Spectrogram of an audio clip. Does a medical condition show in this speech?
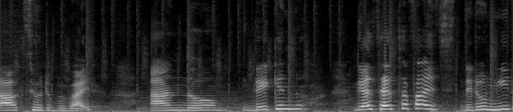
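Yes: cerebral palsy; since early childhood, childhood physical and occupational therapy; about 22 years under developmental care.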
